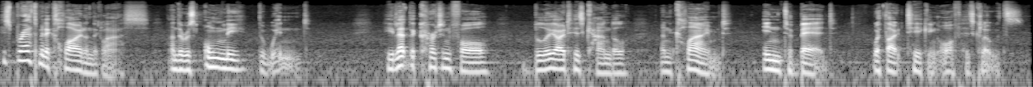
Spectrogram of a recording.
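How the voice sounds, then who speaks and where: Low-voiced man reading a story aloud. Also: lively intonation, takes it slowly, creaky. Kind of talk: expressive read-aloud story narration.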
